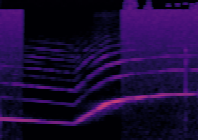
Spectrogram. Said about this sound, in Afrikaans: Hy het laat weet toe hy by Reinhard kom en later toe hoor ons net sirenes.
